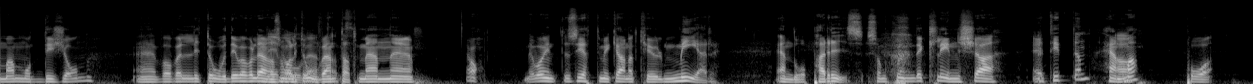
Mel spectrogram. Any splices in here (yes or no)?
no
